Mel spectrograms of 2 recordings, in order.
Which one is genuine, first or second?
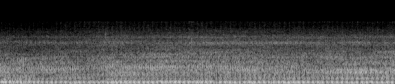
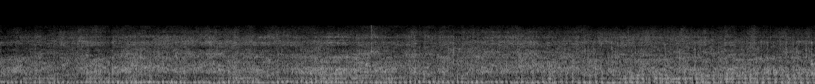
first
